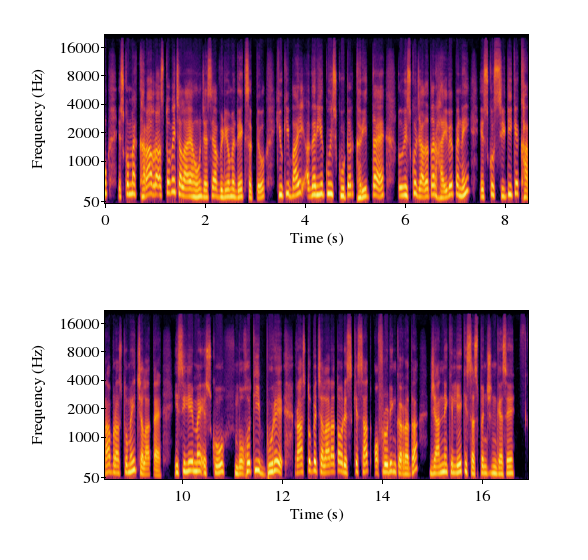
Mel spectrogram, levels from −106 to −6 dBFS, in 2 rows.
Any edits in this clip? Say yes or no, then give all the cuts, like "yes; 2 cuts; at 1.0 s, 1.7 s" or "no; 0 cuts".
no; 0 cuts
